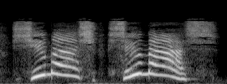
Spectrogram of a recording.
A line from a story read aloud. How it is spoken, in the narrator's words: shouting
